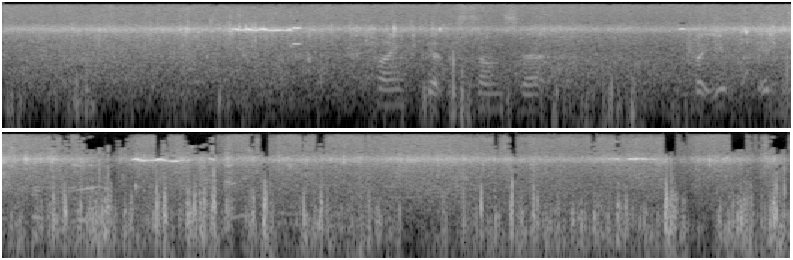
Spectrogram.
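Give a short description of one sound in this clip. Wind blows hard over open water.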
